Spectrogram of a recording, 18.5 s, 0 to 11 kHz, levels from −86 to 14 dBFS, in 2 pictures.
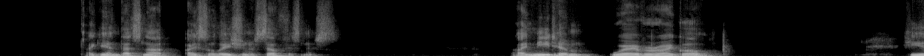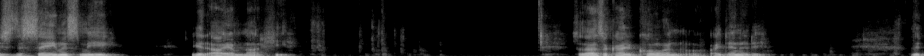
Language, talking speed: English, 105 wpm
